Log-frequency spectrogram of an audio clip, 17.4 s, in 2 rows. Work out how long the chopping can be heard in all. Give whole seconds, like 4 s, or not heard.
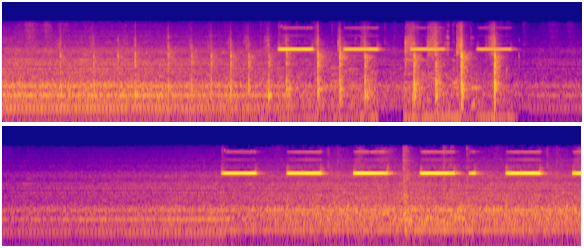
7 s.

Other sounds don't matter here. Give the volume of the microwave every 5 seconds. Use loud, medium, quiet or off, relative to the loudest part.
quiet, quiet, loud, loud.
